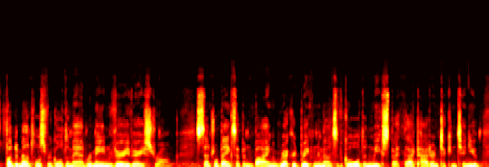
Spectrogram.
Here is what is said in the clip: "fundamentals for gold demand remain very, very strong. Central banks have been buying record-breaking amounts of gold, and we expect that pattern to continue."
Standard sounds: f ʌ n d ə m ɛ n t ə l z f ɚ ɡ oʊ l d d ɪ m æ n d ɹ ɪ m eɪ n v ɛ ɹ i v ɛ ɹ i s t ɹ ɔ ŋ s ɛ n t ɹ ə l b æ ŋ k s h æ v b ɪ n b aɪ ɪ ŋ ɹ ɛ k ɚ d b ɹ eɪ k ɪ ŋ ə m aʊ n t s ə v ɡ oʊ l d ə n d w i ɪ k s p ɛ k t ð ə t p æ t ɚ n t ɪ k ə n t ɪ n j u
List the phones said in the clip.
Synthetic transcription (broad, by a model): f ʌ n d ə m ɛ n t l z f ɚ ɡ oʊ l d d ɪ m æ n d ɹ ɪ m eɪ n v ɛ ɹ i v ɛ ɹ i s t ɹ ɔ ŋ s ɛ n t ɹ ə l b æ ŋ k s h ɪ v b ɪ n b aɪ ɪ ŋ ɹ ɛ k ɚ d b ɹ eɪ k ɪ ŋ ə m aʊ n t s ə v ɡ oʊ l d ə n w i ɪ k s p ɛ k t ð ə t p æ t ɚ n t ɪ k n t ɪ n j u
